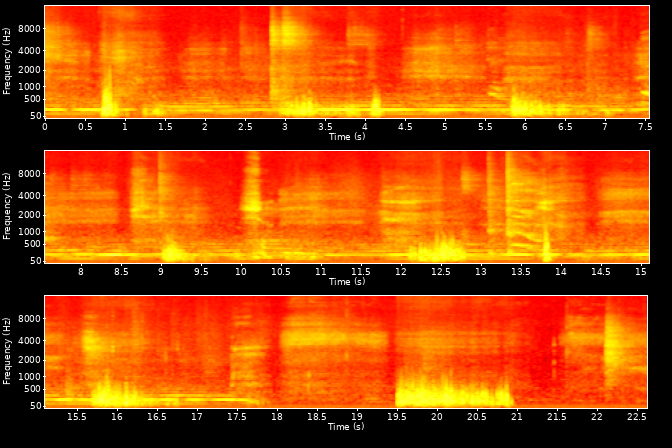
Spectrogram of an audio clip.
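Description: A man's forceful breaths in time with seated dumbbell hammer curl reps, one every two to three seconds, with a longer, louder exhale near the end, over a steady low hum that stops a few seconds before the end.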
